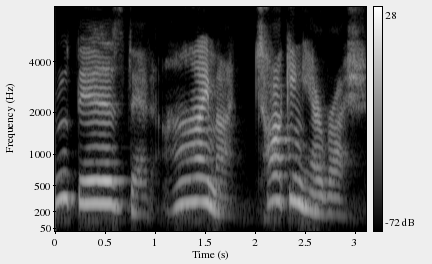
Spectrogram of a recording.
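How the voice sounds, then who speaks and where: A woman speaks in a put-on character voice pitched high. Her pace is fairly slow. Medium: read story. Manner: playful.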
